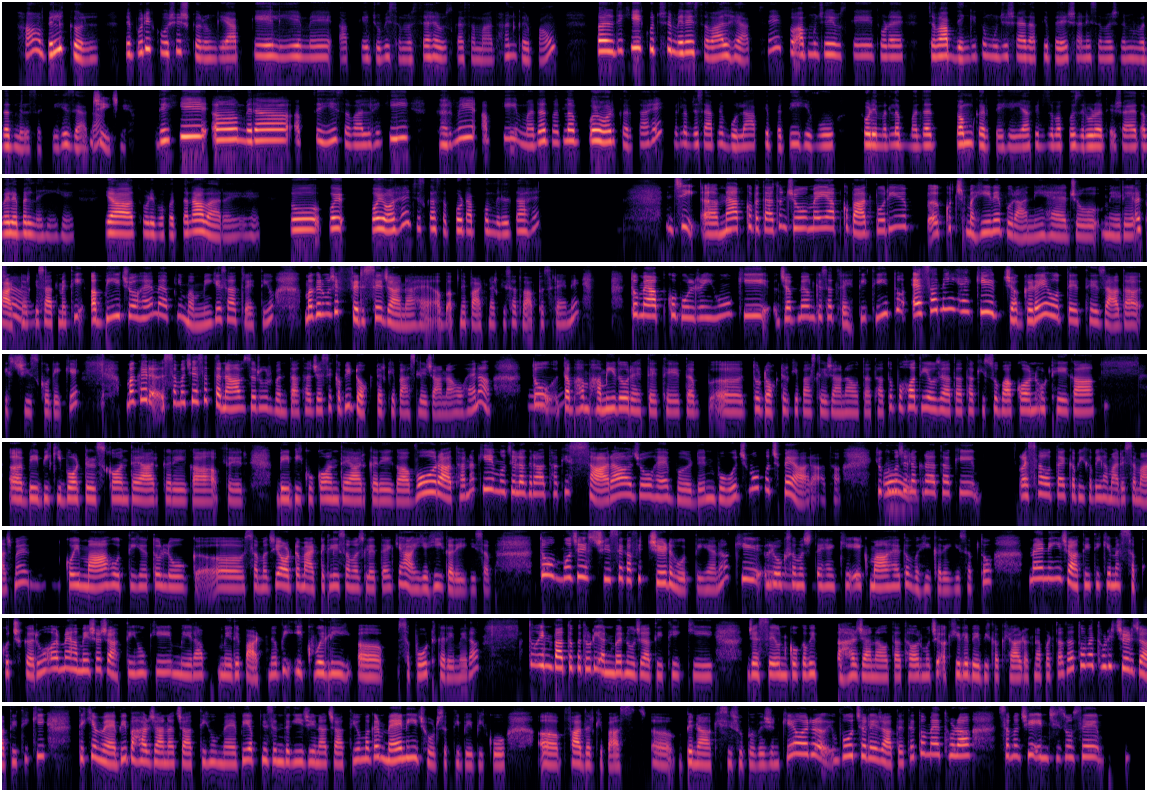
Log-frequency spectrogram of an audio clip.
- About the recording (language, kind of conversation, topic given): Hindi, advice, बच्चे के जन्म के बाद आप नए माता-पिता की जिम्मेदारियों के साथ तालमेल कैसे बिठा रहे हैं?
- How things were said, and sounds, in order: in English: "अवेलेबल"; in English: "सपोर्ट"; in English: "पार्टनर"; in English: "पार्टनर"; in English: "बेबी"; in English: "बॉटल्स"; in English: "बेबी"; in English: "बर्डन"; in English: "ऑटोमैटिकली"; in English: "पार्टनर"; in English: "इक्वली"; in English: "सपोर्ट"; in English: "बेबी"; in English: "बेबी"; in English: "फादर"; in English: "सुपरविज़न"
